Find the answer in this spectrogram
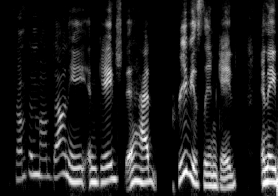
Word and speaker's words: Mamdani: and it covered both Mandami. I keep saying it wrong. Mamdani and uh, uh, Taylor Green, Marjorie Taylor Green.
